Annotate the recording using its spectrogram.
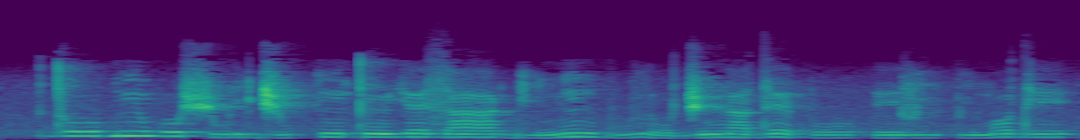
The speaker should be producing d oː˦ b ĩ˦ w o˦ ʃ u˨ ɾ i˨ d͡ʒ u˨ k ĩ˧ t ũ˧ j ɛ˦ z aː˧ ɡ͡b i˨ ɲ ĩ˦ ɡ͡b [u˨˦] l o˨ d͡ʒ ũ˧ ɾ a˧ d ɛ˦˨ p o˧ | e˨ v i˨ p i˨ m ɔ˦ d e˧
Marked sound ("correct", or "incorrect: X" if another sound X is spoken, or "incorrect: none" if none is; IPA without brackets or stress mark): correct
